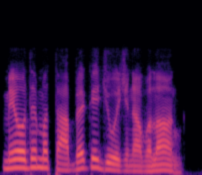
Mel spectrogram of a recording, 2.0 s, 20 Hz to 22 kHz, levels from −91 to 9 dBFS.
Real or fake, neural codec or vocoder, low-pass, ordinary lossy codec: fake; codec, 16 kHz, 0.5 kbps, X-Codec, HuBERT features, trained on LibriSpeech; 7.2 kHz; Opus, 24 kbps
